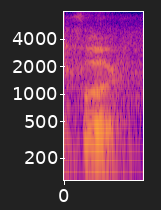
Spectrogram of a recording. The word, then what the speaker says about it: food: got to eat healthy food here you must remember f word is not food food second Vu we should not pronounce Wu w food okay next I got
